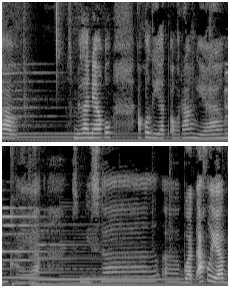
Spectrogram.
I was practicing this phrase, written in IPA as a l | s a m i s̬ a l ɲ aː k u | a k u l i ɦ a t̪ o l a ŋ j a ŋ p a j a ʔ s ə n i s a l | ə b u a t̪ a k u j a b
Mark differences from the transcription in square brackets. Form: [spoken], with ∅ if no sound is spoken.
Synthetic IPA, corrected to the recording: a l | s [ə] m i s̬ a l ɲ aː k u | a k u l i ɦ a t̪ o [ɾ] a ŋ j a ŋ [k] a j a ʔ s ə [m] i s a l | ə b u a t̪ a k u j a b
